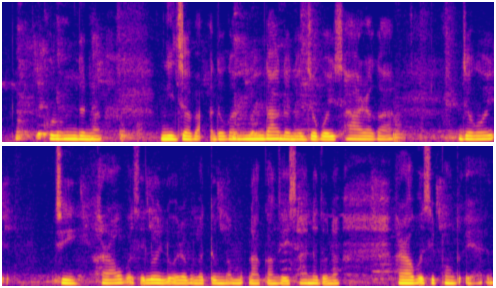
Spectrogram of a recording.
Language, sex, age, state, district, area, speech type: Manipuri, female, 18-30, Manipur, Kakching, rural, spontaneous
